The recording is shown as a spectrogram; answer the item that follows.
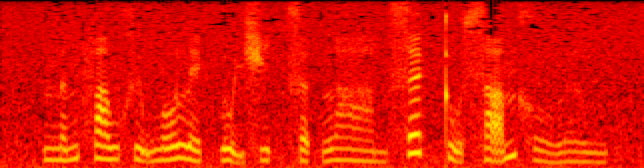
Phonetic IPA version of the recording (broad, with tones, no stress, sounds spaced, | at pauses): n ə˨˦ n f a˧ w x ɨ̰˧˨ w ŋ o˨˦ l e˨˩ k̚ l ṵ˧˨ j x i˨˩ t̚ s ə˨˩ t̚ l a̤ː˨˩ m s ɛ˦˥ k̚ t̪ ṵ˧˨ s a̰˧˥ m x o̤˨˩ l ə̤˨˩ w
